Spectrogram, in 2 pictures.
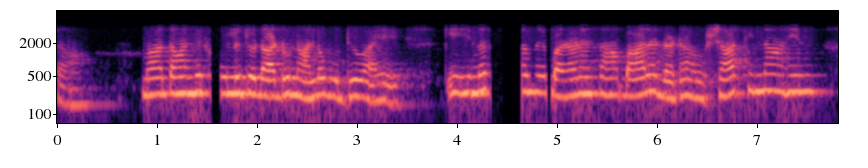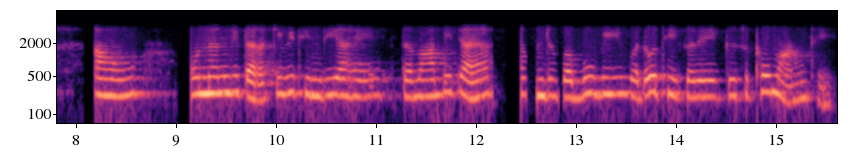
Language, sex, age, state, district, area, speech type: Sindhi, female, 30-45, Maharashtra, Thane, urban, conversation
